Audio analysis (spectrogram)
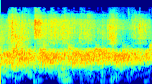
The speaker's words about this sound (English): Let's have a wonderful round of applause for these incredible people. Thank you so much.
